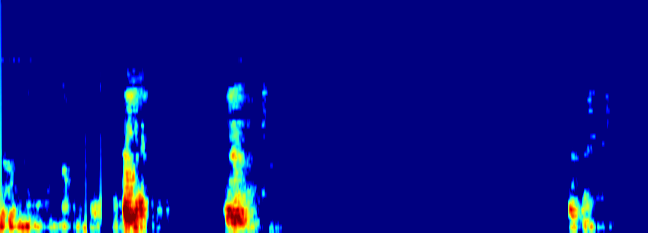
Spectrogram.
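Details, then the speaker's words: Example of nocturnal stridor in multiple system atrophy: harsh, high-pitched, strained breaths during sleep with long pauses, from vocal cords unable to relax. "so it's a very high pitched harsh breathing sound and it's due to inability of the vocal cords to relax um during sleep and I'll play an example sound here"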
